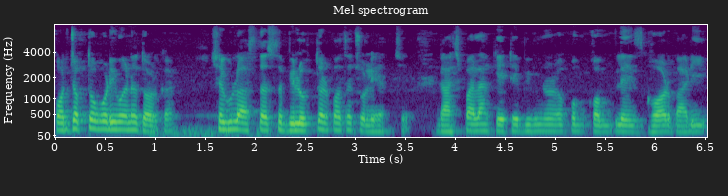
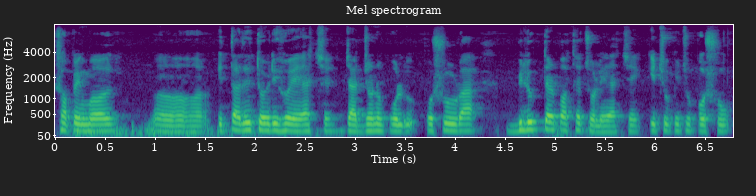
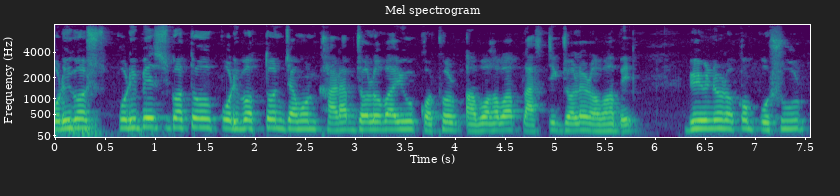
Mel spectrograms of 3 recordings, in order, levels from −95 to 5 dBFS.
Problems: none marked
